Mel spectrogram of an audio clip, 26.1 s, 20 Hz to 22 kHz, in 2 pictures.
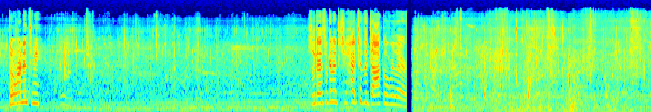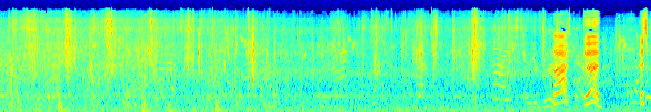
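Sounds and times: paddle splashing in water: 0.0 - 5.7, 8.2 - 24.6
water lapping against plastic hull: 0.0 - 26.0
wind rumbling on microphone: 8.2 - 23.8.

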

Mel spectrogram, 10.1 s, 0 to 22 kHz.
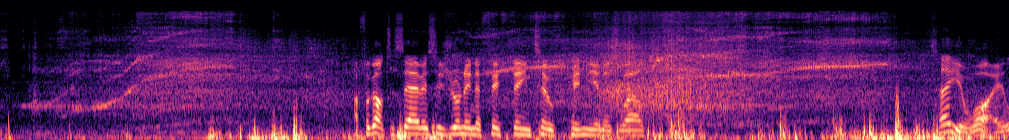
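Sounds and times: electric motor whining: 0.0 - 10.0.

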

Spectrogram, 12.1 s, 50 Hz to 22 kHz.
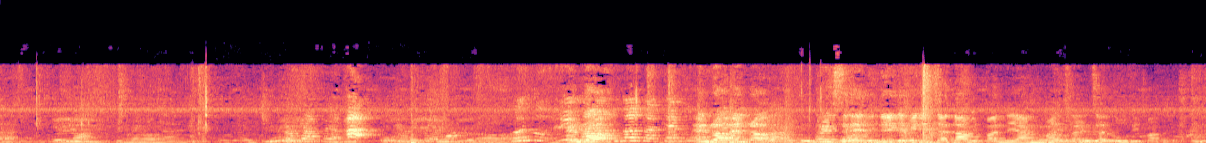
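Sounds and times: children chattering and playing: 0.0 - 12.0.

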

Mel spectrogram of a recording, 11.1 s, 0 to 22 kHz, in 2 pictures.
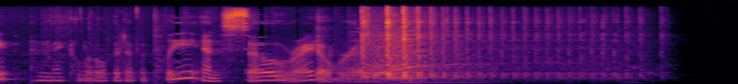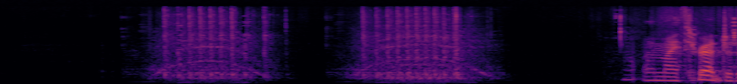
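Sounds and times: sewing machine stitching: 2.5 - 5.2, 6.5 - 9.4.

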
